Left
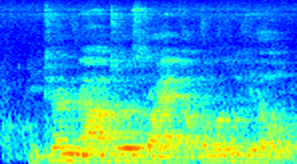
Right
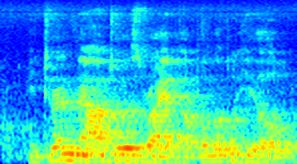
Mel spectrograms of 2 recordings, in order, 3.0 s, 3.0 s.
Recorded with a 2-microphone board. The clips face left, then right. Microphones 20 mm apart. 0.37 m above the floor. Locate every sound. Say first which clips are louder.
0.3 s a man speaking: right 2 dB; 55° right (ahead or behind), 2.5 m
